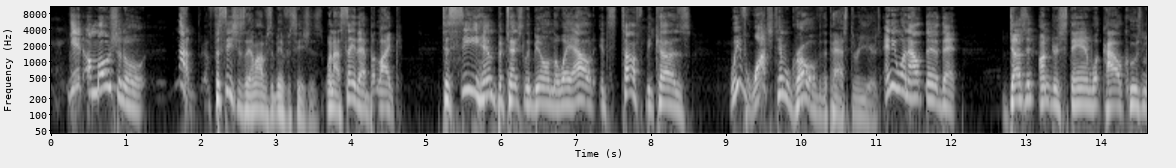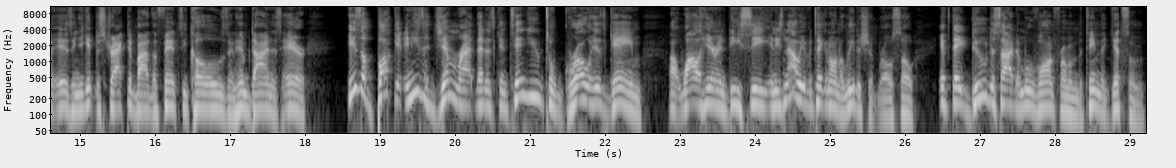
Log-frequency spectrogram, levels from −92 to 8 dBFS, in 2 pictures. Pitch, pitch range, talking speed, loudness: 145 Hz, 120-165 Hz, 210 wpm, -21 LUFS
